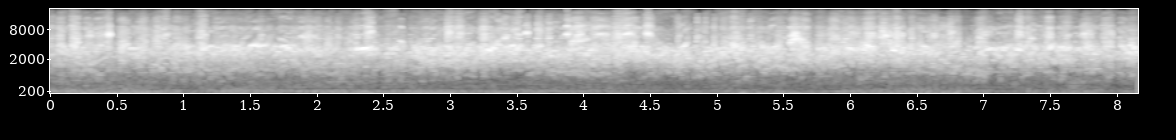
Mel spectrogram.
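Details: Massed budgerigars keep up an even, unbroken chirping chatter of thin, scratchy high notes, with no other sounds clearly heard.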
